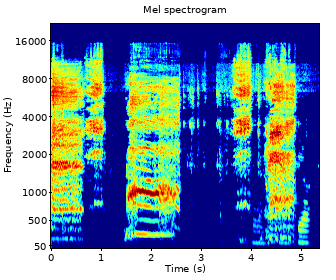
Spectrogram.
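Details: Penned domestic sheep, a domba jalu offered for sale in a stable, give loud, wavering, nasal bleats of about a second each, three in turn, with a man's voice talking quietly between them.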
